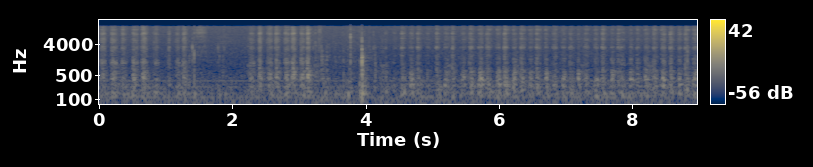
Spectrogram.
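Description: A pencil tip is rubbed and scratched across the paper of a wire-bound spiral notebook resting on a table, using firmer strokes. The result is a steady, dry scratching texture with rhythmic rasping strokes throughout, and one sharp tick partway through.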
